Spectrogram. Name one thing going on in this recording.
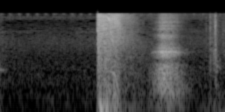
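A rifle shot cracks.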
